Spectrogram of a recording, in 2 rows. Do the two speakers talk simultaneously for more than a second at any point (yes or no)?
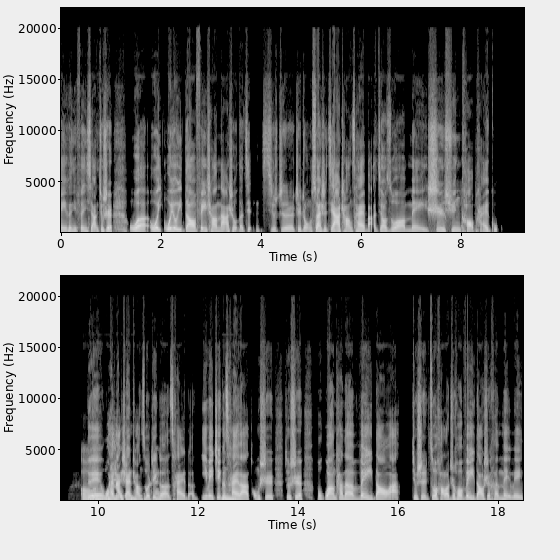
yes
